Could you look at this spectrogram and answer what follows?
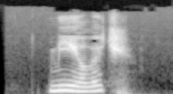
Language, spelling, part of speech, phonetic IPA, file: Russian, мелочь, noun, [ˈmʲeɫət͡ɕ], Ru-мелочь.ogg
- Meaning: 1. small things 2. change, coins of small denomination 3. trifle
